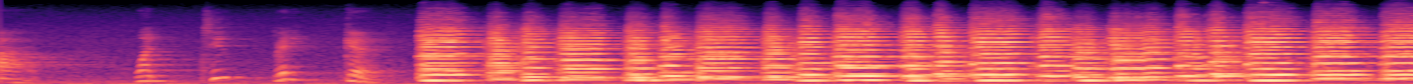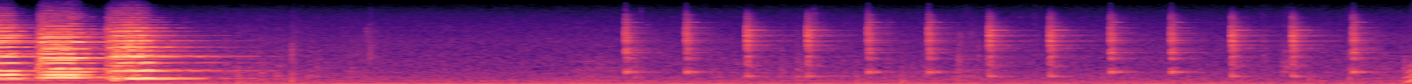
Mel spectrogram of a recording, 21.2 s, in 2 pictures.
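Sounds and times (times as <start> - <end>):
first viola: 3.1 - 12.5.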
